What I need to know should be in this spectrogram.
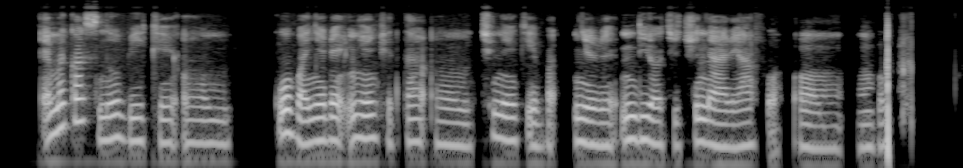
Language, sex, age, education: Igbo, female, 15-29, secondary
